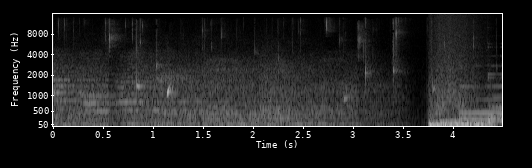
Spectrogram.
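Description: Water drops plinking at irregular intervals over a low, steady rumble with a few held tones. The sound fades out about three and a half seconds in, and a sudden low boom comes just before the end.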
